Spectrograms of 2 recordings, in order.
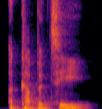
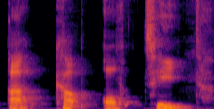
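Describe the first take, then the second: First: The words run together as one sound. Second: Each word is said separately, with small breaks. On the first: "you should learn one sound" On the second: "you have to learn four words"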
